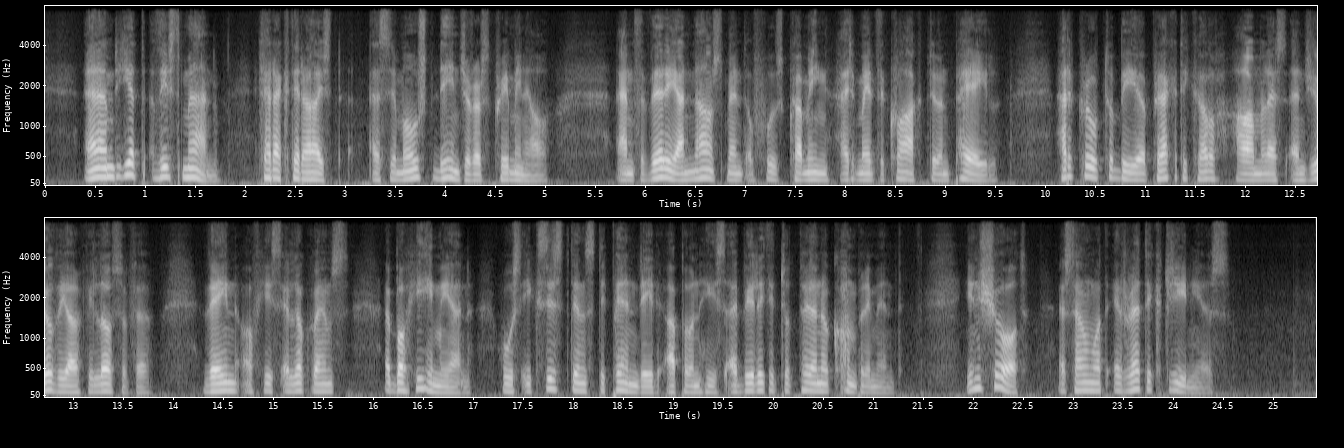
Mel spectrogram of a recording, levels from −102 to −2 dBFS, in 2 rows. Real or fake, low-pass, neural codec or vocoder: fake; 7.2 kHz; codec, 16 kHz in and 24 kHz out, 0.6 kbps, FocalCodec, streaming, 4096 codes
